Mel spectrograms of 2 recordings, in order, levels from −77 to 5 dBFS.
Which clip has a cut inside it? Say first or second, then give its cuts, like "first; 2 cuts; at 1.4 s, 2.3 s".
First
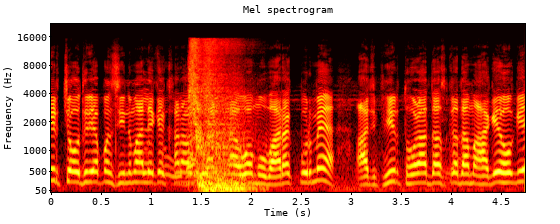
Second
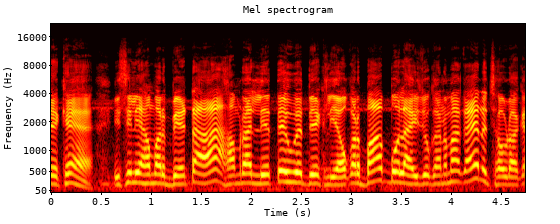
first; 1 cut; at 1.6 s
